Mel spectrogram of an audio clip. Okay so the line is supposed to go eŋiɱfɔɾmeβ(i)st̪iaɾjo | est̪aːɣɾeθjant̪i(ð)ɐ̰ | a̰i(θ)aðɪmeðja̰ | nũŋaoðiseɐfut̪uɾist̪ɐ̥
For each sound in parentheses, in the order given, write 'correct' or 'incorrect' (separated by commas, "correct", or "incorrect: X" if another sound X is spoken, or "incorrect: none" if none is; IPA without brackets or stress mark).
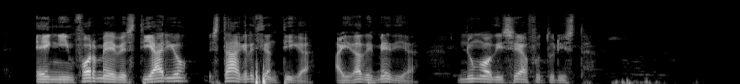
incorrect: e, incorrect: ɣ, incorrect: ð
